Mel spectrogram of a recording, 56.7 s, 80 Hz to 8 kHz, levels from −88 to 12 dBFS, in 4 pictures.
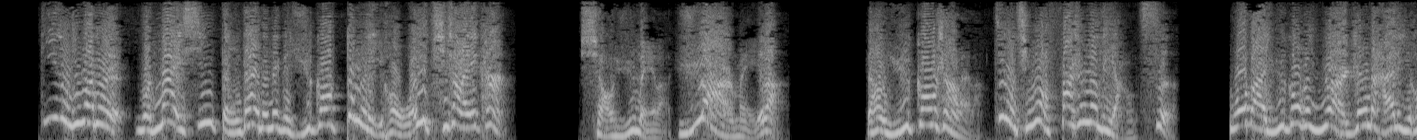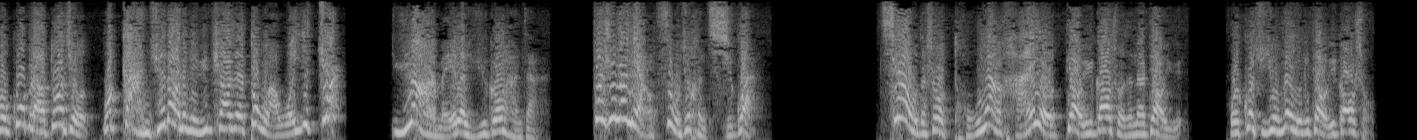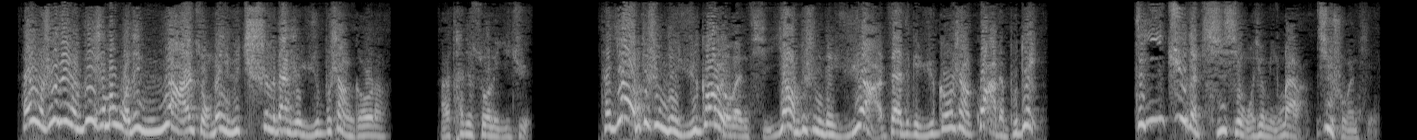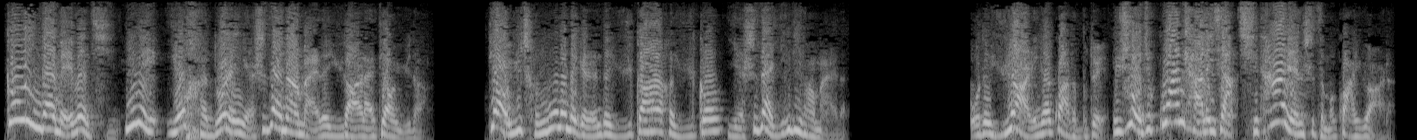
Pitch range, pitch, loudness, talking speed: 180-290 Hz, 225 Hz, -18 LUFS, 300 characters per minute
